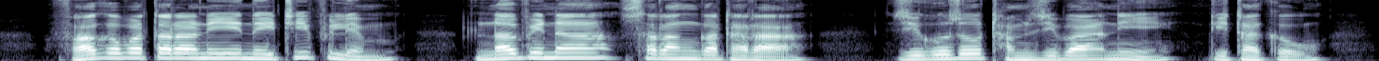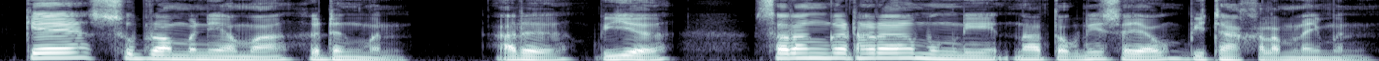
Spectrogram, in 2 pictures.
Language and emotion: Bodo, neutral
